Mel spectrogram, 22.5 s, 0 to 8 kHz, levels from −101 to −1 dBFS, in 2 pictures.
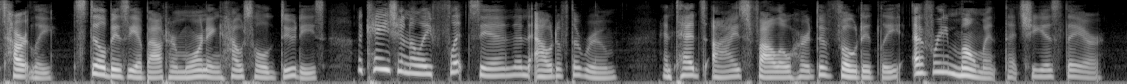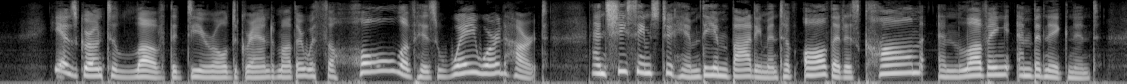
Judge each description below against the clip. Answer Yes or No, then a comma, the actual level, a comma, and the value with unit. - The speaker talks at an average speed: Yes, average, 160 wpm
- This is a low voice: No, medium, 185 Hz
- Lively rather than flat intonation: Yes, wide, 5.8 semitones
